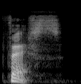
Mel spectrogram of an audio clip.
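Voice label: "fess up", British English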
